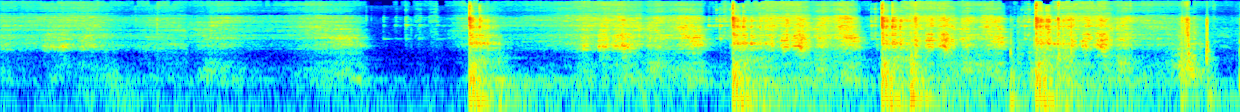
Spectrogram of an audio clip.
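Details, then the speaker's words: Slavuta gearbox: quiet scraping, then a few sharp irregular clunks about a second apart as the wheel is turned by hand in either direction; the whole gearbox visibly lifts and moves just before each knock. "видео не сильно видно но перед тем как стукнуть коробка аж чуть-чуть приподнимается об пошла вверх лбу стук"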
